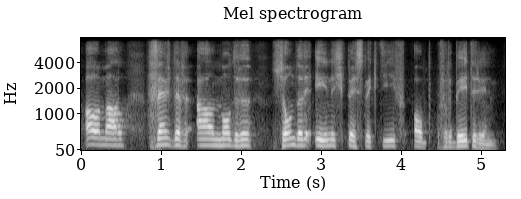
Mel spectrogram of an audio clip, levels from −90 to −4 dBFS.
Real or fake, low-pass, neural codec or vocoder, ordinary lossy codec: fake; 7.2 kHz; codec, 16 kHz, 0.8 kbps, ZipCodec; none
